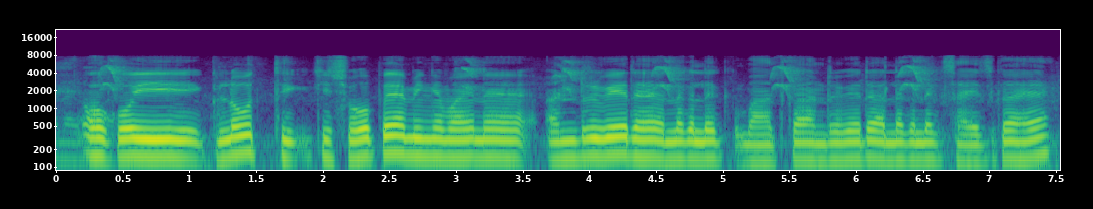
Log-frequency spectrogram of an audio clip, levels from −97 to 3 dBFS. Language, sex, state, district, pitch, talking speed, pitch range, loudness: Hindi, male, Rajasthan, Nagaur, 145 Hz, 150 wpm, 135-150 Hz, -15 LUFS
